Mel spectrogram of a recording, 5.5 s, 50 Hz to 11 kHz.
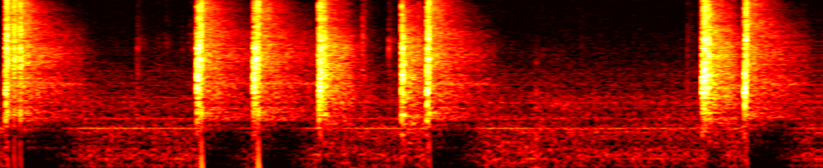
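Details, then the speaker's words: T238 brushless motor with new piston installed: only sharp piston slap cracks, no gear noise or motor whine; brushless motor runs more efficiently. "like i can barely barely hear anything but the piston slapping like i don't hear any gear noise or anything no wine from the motor nothing just the slap of the piston that's blowing my mind"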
